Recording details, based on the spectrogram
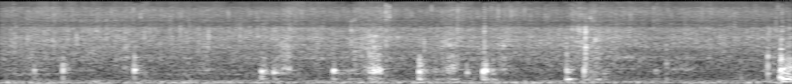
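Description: Flour being stirred into sausage fat for gravy in a pan on a Firebox Ultra camp stove, with a steady sizzle broken by scattered scraping stir strokes and pops throughout.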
